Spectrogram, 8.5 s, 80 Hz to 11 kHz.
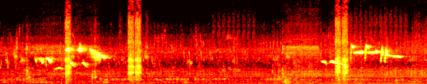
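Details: Black-browed reed warbler (Acrocephalus bistrigiceps) at Imphal, Manipur, India, in October 2022, gives scratchy, chattering notes mixed with thin high whistles in two bursts, against a steady background hiss and a few sharp clicks.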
